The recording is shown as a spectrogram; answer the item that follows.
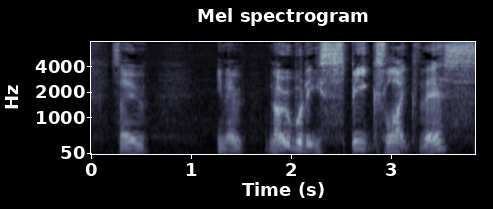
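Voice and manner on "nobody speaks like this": overdone, loud, drawn-out theatrical stage projection. On a podcast about performing, the speaker demonstrates projecting their voice for the stage. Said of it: "It sounds like I'm trying to project my voice for stage".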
